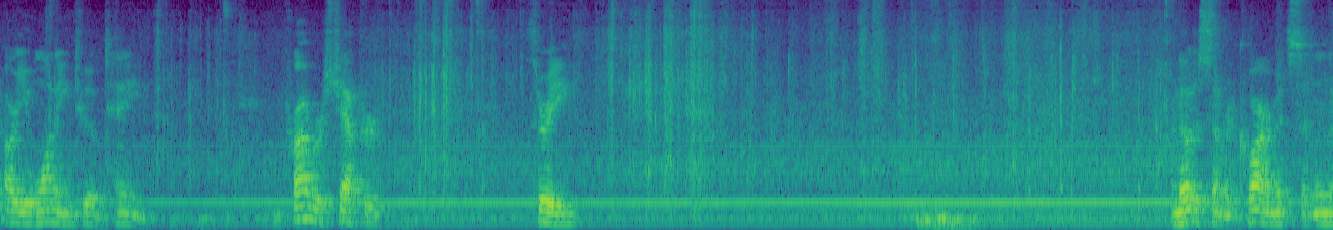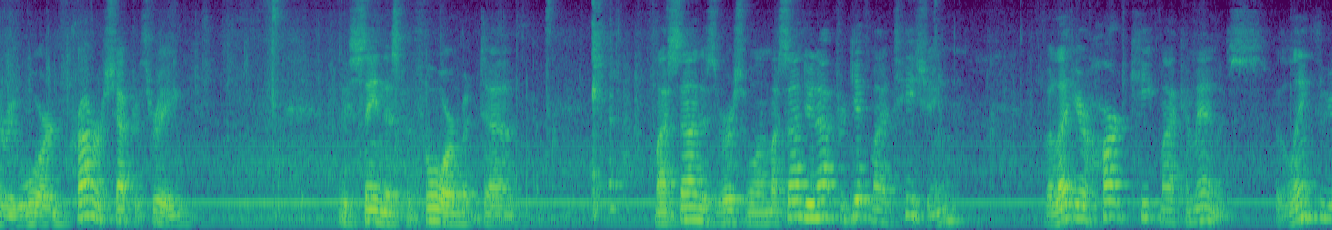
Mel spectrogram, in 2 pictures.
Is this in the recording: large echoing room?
yes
